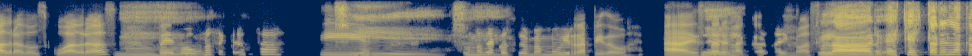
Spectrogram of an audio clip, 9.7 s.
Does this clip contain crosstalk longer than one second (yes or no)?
no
